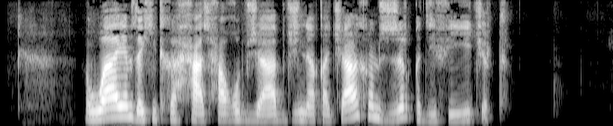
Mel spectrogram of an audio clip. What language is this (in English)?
Kabardian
